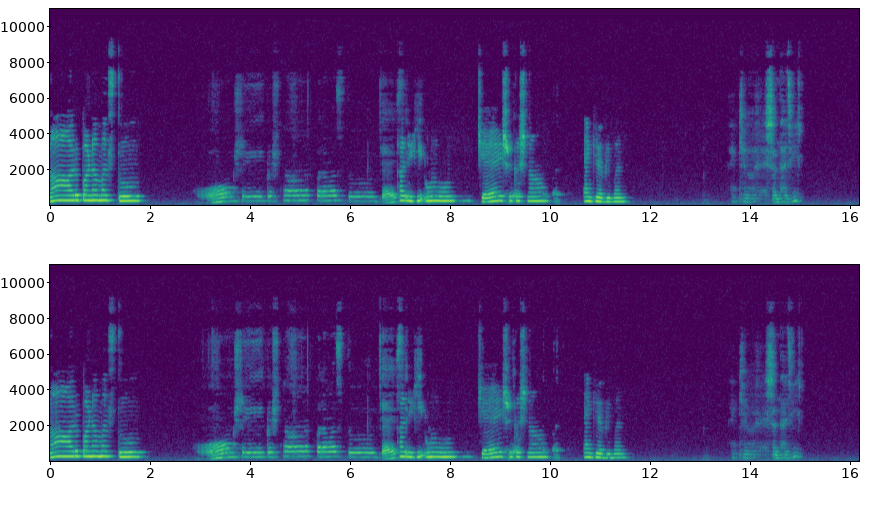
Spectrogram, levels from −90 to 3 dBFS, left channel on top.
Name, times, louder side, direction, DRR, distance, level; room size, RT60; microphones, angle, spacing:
voice 1, 0.0-1.8 7.0-10.0 10.7-11.5, left 1 dB, 70° left, 0.7 m, -17 dB
voice 2, 3.0-7.0 9.2-9.4 10.1-10.2, right 3 dB, 40° right, 0.5 m, -27 dB
voice 3, 13.6-15.0, left 3 dB, 45° left, 2.2 m, -34 dB
8.8 x 5.2 x 2.2 m
head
